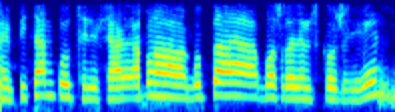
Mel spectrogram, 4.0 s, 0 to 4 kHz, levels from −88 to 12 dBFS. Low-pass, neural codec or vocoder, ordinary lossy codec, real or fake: 3.6 kHz; codec, 16 kHz in and 24 kHz out, 1.1 kbps, FireRedTTS-2 codec; none; fake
